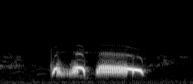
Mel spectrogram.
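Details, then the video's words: Spotted dove used to lure wild doves gives one clear loud coo phrase: a throaty rolling first part and a long burred, slightly wavering hoot that drops at the end, set in silence. "Chim Cu Mồi gáy Gọi Bổi, mở lên bổi nghe gáy liền"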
